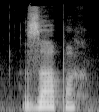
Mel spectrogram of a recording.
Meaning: smell, odor, scent (sensation)
- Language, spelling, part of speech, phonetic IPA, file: Ukrainian, запах, noun, [ˈzapɐx], Uk-запах.ogg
